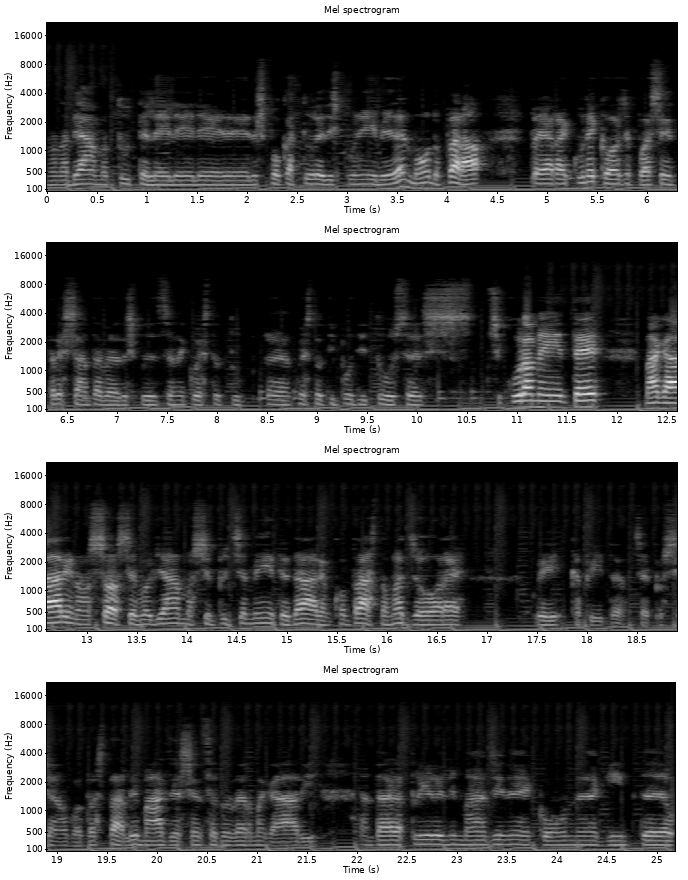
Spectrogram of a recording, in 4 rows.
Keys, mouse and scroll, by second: 4.9 click, 5.3 click, 6.8 click, 15.4 click, 16.5 click, 17.7-19.7 drag.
